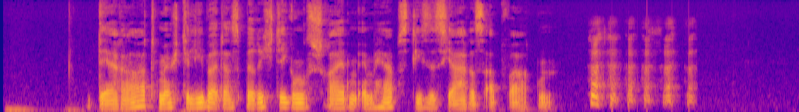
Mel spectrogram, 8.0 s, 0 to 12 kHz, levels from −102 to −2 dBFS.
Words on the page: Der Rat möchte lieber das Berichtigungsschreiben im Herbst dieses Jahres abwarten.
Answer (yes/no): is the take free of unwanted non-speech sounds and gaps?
no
